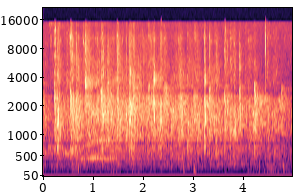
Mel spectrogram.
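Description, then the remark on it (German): A short burst of steady clapping from a group, a dense, even patter of hands that holds for several seconds at moderate volume with no voices over it. “Danke euch. Noch einen kurzen Applaus.”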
